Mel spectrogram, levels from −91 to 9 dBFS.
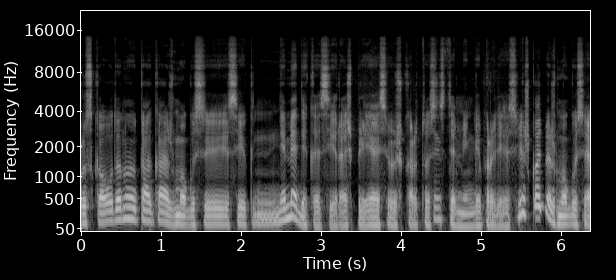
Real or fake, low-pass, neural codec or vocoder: real; 14.4 kHz; none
